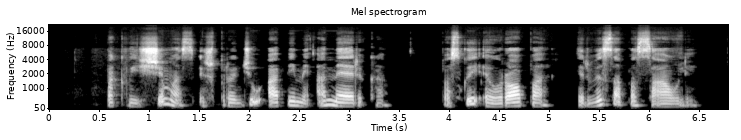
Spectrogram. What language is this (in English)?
Lithuanian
